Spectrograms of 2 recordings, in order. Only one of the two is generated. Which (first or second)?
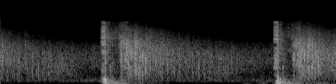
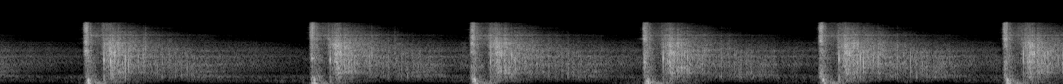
second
